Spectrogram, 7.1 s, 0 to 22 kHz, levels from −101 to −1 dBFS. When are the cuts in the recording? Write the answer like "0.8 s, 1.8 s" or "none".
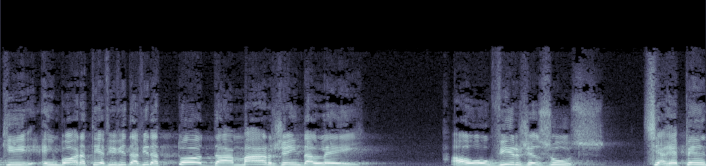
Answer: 4.4 s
